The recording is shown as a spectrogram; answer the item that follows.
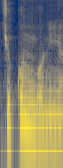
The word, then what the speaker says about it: chikungunya: Plus एक लफ्ज जो लोगों ने बनाया हुआ है चिकन। तो यह चिकन नहीं है। इसकी स्पेलिंग सी एच आई के यू एन है। यह चिकुनगुनिया है।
